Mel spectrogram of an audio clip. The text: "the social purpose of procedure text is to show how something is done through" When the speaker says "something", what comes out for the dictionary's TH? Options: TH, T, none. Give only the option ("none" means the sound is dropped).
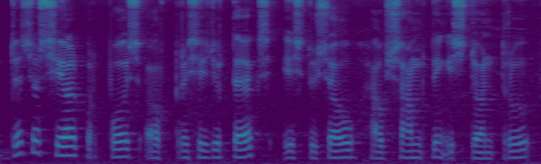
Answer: T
